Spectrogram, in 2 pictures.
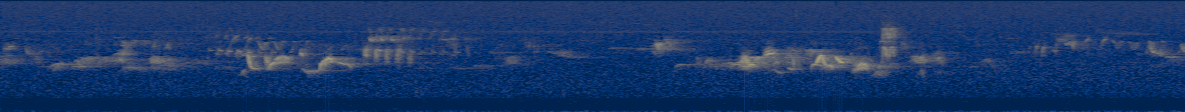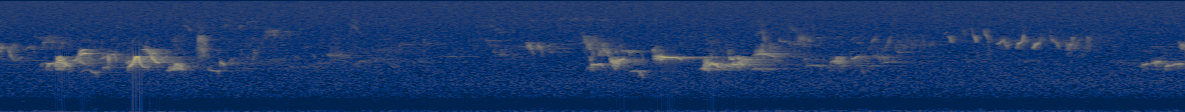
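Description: A songbird singing outdoors: warbled phrases of two to four seconds, repeated about every six or seven seconds with short pauses between.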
